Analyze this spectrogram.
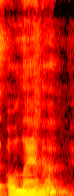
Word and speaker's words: Olana: So maybe I'll take the opportunity to do it's Olana, and then it's Hankivsky. You do it one syllable at a time, and it gets easier, I promise.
